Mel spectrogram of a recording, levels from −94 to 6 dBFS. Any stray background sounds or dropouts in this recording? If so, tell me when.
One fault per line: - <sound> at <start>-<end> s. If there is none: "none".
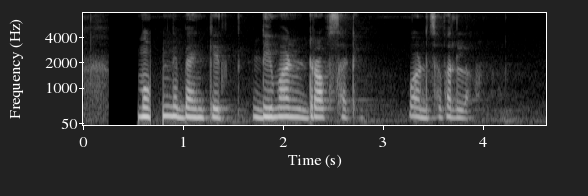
- dropout at 0.7-0.8 s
